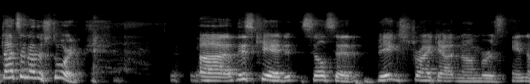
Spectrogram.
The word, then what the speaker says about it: Silseth: Name is Chase Silseth. Is that how you pronounce it? Sleestack, like from Land of the Lost. I think it's Silseth. It looks like. Don't worry, Hoop. You're saying it the right way.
